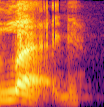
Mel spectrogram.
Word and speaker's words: Legge: Catherine Legge. Yes. So the E is silent.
